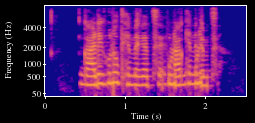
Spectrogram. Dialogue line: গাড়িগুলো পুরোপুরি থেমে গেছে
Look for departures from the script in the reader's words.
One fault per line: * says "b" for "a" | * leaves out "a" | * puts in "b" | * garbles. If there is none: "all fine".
* leaves out "পুরোপুরি"
* garbles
